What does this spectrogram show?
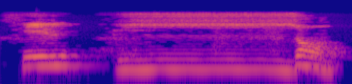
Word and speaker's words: ils ont: This is how you tell they are and they have apart in French. By the S or the Z sound, yeah?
